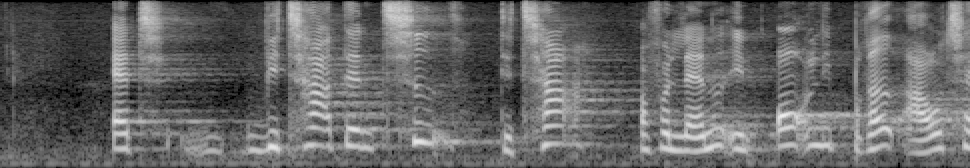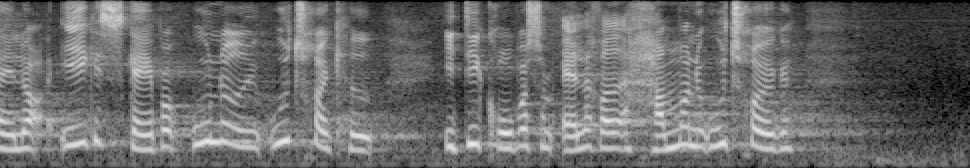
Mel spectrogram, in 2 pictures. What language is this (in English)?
Danish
